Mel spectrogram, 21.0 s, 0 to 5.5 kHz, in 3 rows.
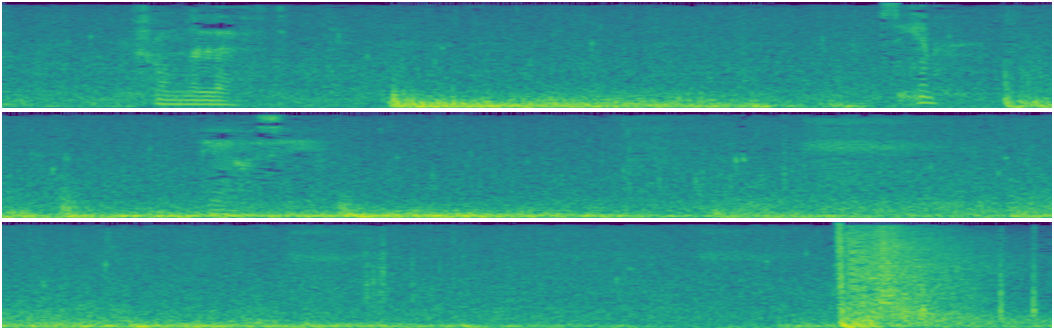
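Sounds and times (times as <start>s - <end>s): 
low windy ambient rumble in a video game: 0.0s - 20.9s
speech: 1.0s - 1.7s, 6.0s - 6.4s
rifle shot in a video game: 19.6s - 20.9s.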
